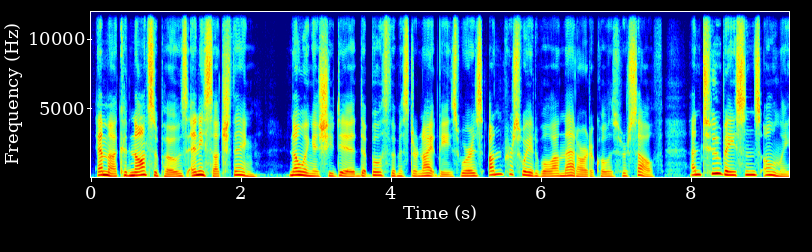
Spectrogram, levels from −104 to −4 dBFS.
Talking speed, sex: 195 wpm, female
